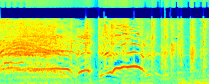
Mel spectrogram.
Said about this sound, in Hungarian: Szeretnék a néptől egy helyi kiáltást hallani. Egy, kettő, három.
